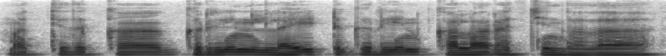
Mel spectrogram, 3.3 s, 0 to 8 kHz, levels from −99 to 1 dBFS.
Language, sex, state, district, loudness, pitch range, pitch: Kannada, male, Karnataka, Bidar, -16 LUFS, 110-120 Hz, 115 Hz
